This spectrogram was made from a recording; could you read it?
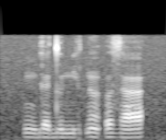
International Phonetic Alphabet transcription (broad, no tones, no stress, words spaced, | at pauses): ŋɡɛdɵmʲo ɗɐ̃ʔʌza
